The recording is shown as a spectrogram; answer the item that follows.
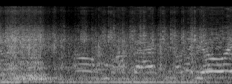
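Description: Pickup truck engine running steadily under load as the truck pushes through deep mud, with people shouting encouragement over it.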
